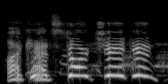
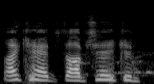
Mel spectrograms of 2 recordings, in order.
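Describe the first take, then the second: First: Much higher, loud giddy yell; excited shout. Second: Louder, adrenaline-filled gasp; trembling thrill after the kill; shaking with excitement. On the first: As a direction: blurt it out in wild excitement. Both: Real, not acted.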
